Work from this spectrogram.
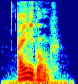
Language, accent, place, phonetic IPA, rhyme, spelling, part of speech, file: German, Germany, Berlin, [ˈaɪ̯nɪɡʊŋ], -aɪ̯nɪɡʊŋ, Einigung, noun, De-Einigung.ogg
- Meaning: 1. unification 2. agreement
